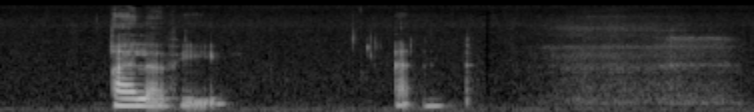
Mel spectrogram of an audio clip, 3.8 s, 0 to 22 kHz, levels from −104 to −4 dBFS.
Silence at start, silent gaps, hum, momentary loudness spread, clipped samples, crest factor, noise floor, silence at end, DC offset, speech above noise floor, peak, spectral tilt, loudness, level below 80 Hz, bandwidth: 0.55 s; none; none; 26 LU; under 0.1%; 26 dB; -73 dBFS; 0.3 s; under 0.1%; 32 dB; -20 dBFS; -4.5 dB/octave; -42 LUFS; -84 dBFS; 17.5 kHz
